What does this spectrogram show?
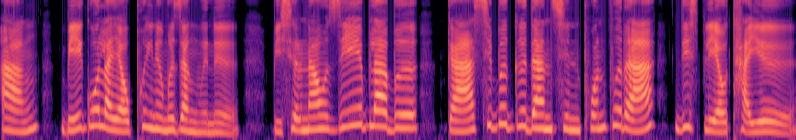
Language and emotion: Bodo, happy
